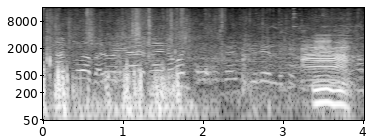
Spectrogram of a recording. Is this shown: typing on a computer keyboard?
no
